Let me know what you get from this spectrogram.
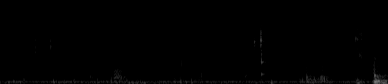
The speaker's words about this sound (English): Give me a sip of this Bud Light Lime. One second.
